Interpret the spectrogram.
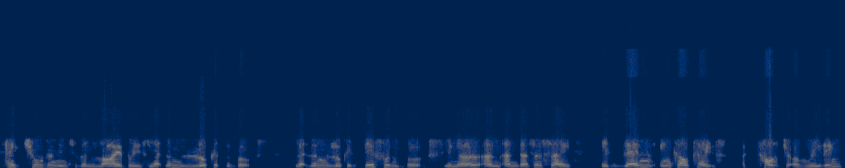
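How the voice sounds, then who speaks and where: A woman's voice: medium pitch, animated, normal speed, no echo. A woman chatting enthusiastically and descriptively as a guest giving advice in a radio interview. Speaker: guest author. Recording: narrow phone-like line.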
